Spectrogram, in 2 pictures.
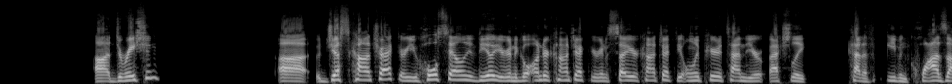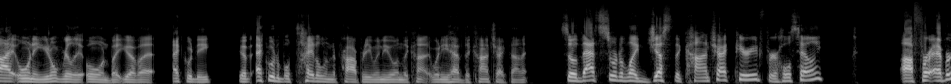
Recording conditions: live audience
